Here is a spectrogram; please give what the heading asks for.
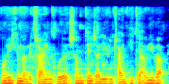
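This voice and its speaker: A medium-pitched, gravelly yet mellow voice delivers rapid-fire, fairly even speech as a Glaswegian man chats on a fishing live stream. He reads and replies to viewer messages in a rambling, matey style with colloquial Scots wording.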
